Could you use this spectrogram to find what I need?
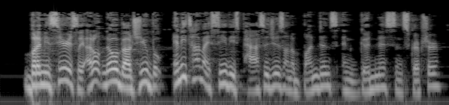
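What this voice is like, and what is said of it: Usual voice. Nothing is said of it.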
